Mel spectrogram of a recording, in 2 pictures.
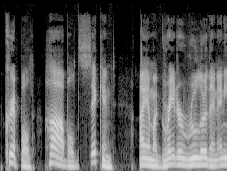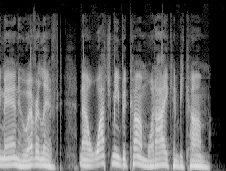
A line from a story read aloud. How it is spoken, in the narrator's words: he bellowed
